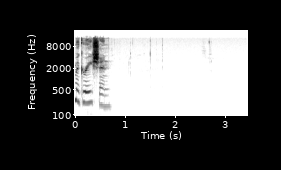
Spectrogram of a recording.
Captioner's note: speaking French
